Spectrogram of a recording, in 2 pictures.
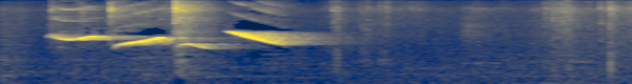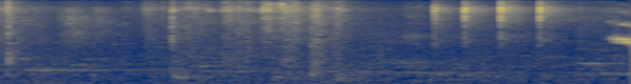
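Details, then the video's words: A green-winged saltator in a song contest gives one loud, clear whistled phrase of slurred rising and falling notes, followed by scattered soft clicks and taps. "Trinca ferro boca mole disputa?"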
